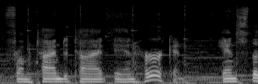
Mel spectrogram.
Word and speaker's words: Hurricane: is a reason that hurricane is named hurricane and yes that is how you pronounce it that's the way the locals have said it for years I know it's spelled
